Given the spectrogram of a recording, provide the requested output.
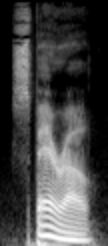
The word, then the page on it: sparrow: American English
